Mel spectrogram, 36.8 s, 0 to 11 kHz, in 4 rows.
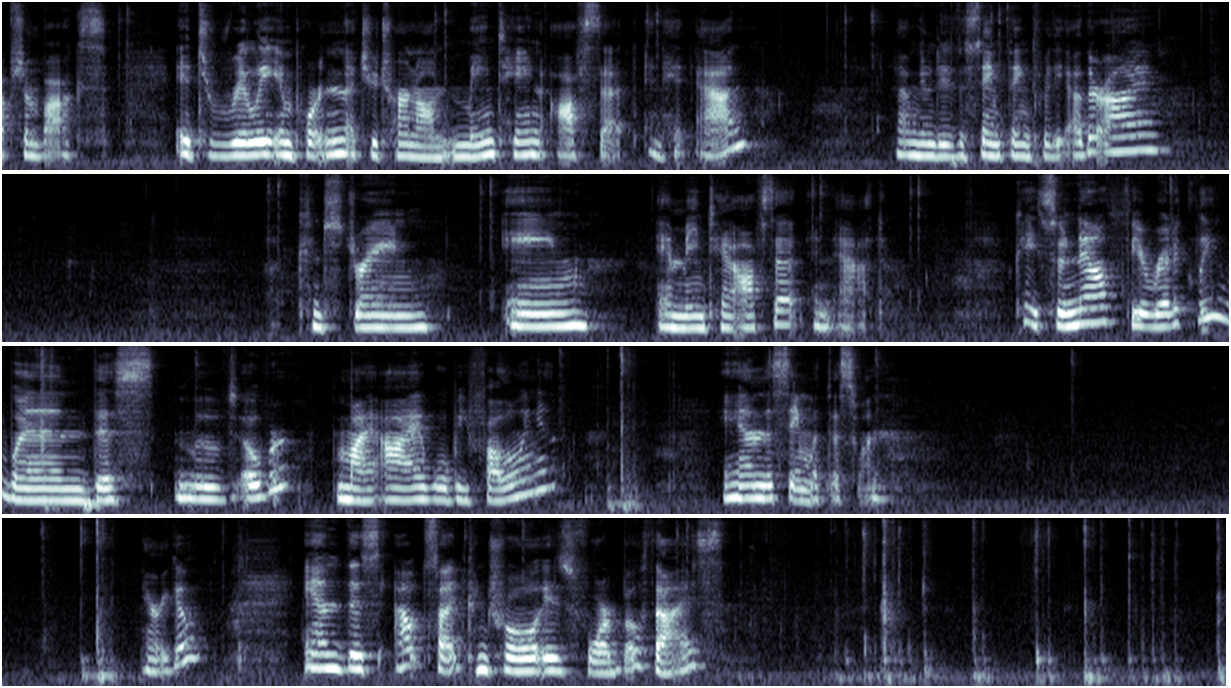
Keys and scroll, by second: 18.1 w, 22.4 super+z, 27.7 super+z, 33.2-36.7 typing.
